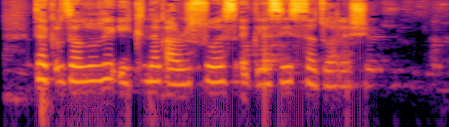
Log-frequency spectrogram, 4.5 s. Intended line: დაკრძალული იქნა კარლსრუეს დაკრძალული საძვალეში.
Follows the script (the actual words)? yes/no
no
